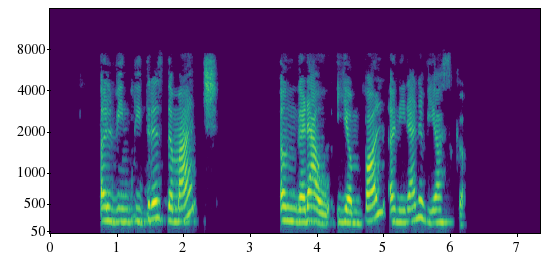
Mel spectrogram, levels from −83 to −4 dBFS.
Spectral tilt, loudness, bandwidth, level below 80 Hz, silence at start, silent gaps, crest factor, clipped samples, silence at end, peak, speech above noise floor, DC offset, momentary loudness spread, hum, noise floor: -5 dB/octave; -16 LUFS; 7.8 kHz; -64 dBFS; 0.75 s; 2.25-2.29 s, 2.54-3.44 s; 16 dB; under 0.1%; 1.15 s; -2 dBFS; over 74 dB; under 0.1%; 9 LU; none; under -90 dBFS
